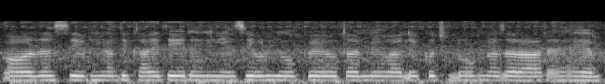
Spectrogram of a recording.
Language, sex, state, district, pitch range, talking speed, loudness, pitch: Hindi, female, Uttar Pradesh, Lucknow, 190-200 Hz, 160 wpm, -14 LUFS, 195 Hz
